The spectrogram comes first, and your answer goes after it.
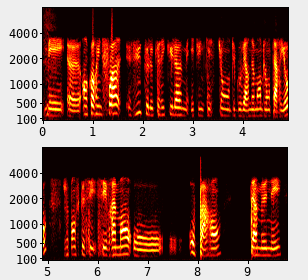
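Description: A woman running for school board speaks by phone in a radio interview, earnest and thoughtful but using many hesitant fillers. Her voice is fairly low at normal speed with no room sound, over a tinny phone line.

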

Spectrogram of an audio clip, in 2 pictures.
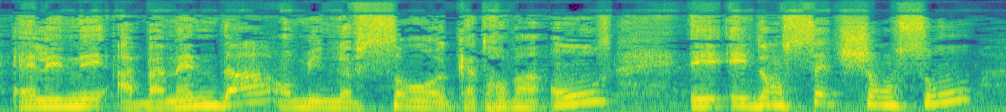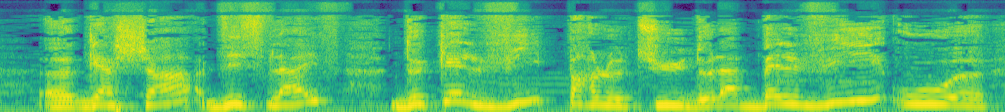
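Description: Husky, higher-voiced male radio host. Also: a little mellow. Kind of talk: radio interview hosting.

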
